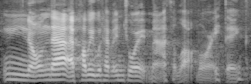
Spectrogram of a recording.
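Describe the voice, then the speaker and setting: A woman chatting casually and telling personal anecdotes in an animated, giggly way, saying "like" often. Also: on the low side, fast. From born in Singapore, moved to the US as a child. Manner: animated, giggly, peppers speech with "like". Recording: reverberant hall-like room.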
